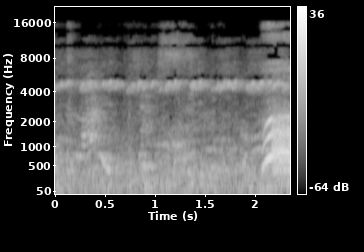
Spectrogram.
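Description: Steady high-pitched trilling of insects, like a chorus of crickets, with faint voices in the background.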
